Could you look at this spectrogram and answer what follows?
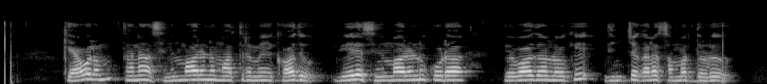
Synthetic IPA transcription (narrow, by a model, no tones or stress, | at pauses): kɛːʋɐlɐmt̪ɐnɐsinimaːlɐnumaːt̪ɾɐme̞ːkaːd̪uʋeːɾeːsinimaːlɐnukuːɽaː | ʋiʋaːd̪ɐmlo̞ːkid̪iɲt͡ʃɐɡɐlɐsɐmɐɾd̪ʱːuɽu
